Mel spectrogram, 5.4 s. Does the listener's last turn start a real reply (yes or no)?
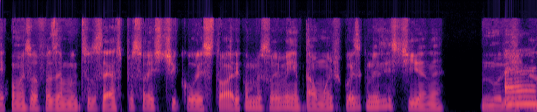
yes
